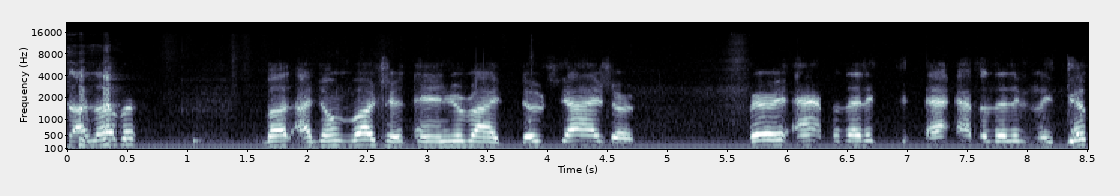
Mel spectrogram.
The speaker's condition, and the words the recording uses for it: Throat cancer. The last couple of years I've battled throat cancer. And so this is the results of it.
